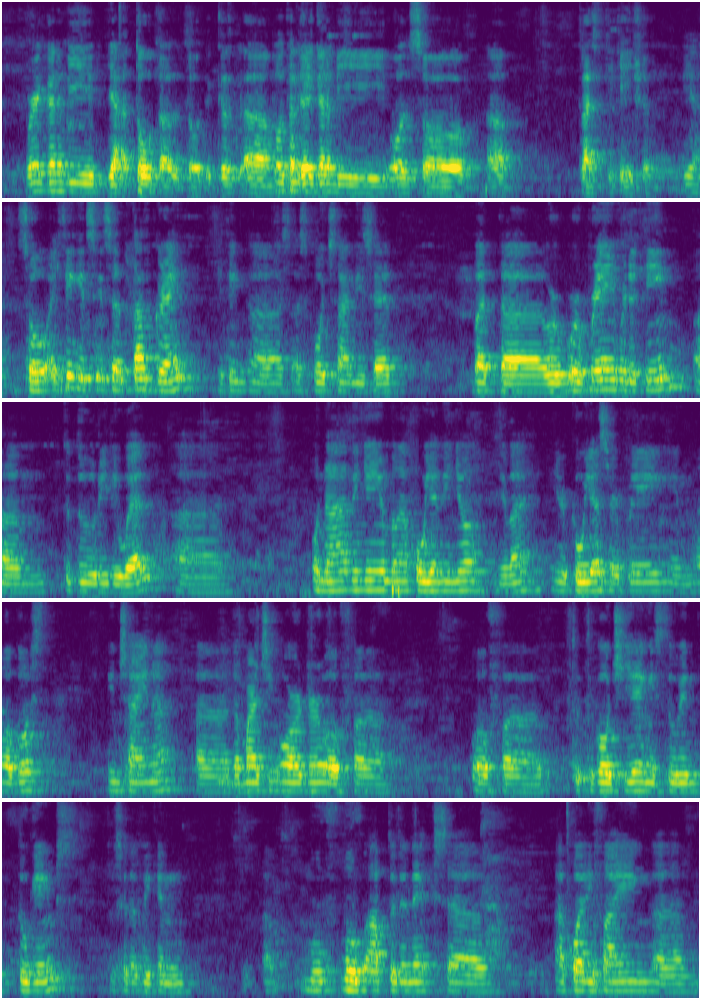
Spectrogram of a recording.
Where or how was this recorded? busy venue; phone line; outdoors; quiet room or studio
busy venue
